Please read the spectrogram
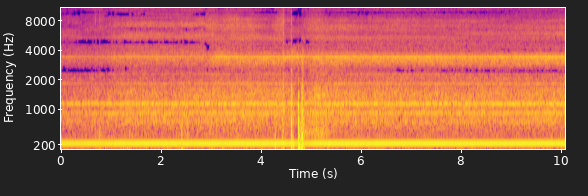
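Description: Cooling fan inside a Ryobi Powersource 150 battery inverter running with a steady hum. A few light clicks come about halfway through.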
